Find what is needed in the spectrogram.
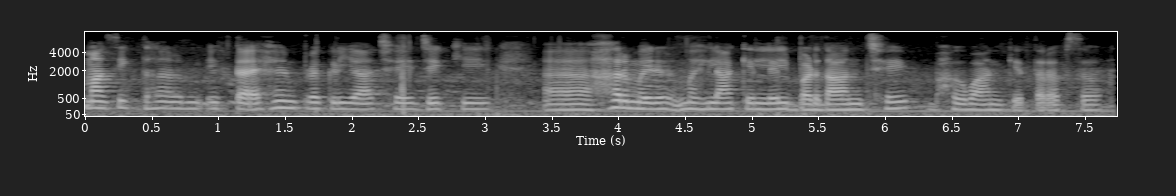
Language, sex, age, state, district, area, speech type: Maithili, female, 60+, Bihar, Madhubani, rural, spontaneous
